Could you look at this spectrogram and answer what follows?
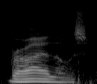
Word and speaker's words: varietals: I know of your past fondness for the German varietals. Varietals. Yes. American accent, you cannot pronounce the T.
